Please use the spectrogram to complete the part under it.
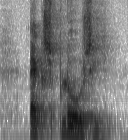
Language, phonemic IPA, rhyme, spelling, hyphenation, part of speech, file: Dutch, /ɛksˈploː.zi/, -oːzi, explosie, ex‧plo‧sie, noun, Nl-explosie.ogg
- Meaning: explosion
